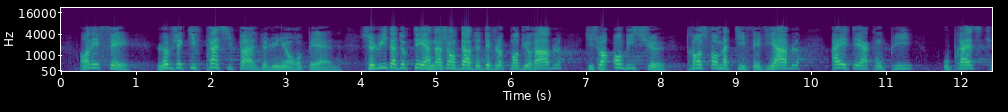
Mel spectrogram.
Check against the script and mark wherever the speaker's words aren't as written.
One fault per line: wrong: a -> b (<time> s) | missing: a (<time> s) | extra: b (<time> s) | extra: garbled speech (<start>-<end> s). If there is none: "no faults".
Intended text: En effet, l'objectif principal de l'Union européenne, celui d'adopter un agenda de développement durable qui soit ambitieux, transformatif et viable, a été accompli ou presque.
no faults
